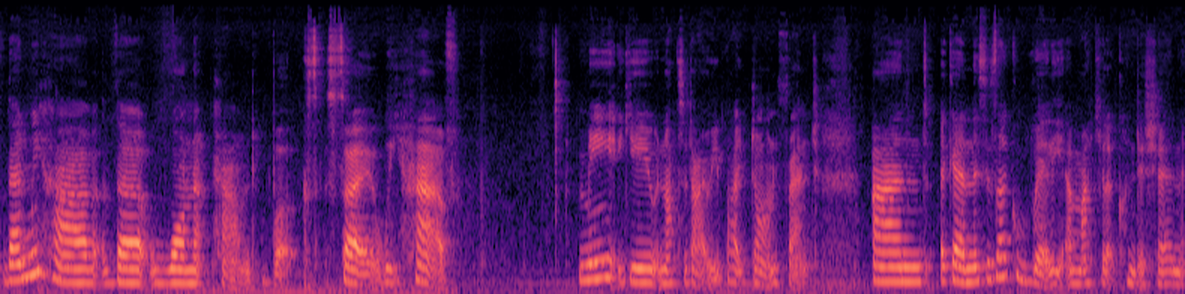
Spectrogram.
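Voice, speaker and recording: A woman's voice: on the low side, animated, takes it slowly, darkish tone, slight background noise. A woman from the United Kingdom, a book vlogger in casual chat, talking through her finds in a chatty, rambling way full of side notes and fillers.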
